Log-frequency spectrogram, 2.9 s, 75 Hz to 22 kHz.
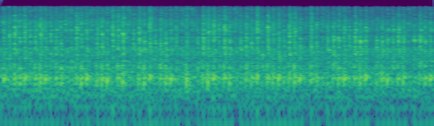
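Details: Ferguson T20 tractor, a revived barn find, after steering rods and the leaking water pump were replaced, with the generator charging: a steady, even, low putter at idle with no knocks or misses. It runs healthy.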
